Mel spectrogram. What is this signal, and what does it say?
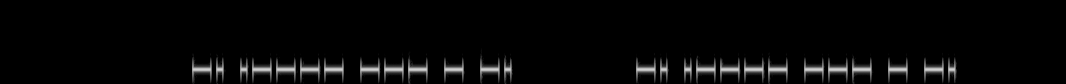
Morse code, heard as a keyed tone, about 20 wpm, 700 Hz. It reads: N1OTN N1OTN
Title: USA Call Signs - 5 Characters - Repeated 2x - 20wpm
